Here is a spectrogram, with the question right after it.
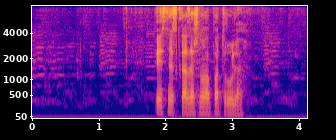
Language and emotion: Russian, neutral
